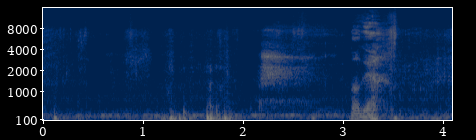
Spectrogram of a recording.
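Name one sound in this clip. A hand rubs against a rubber tyre.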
